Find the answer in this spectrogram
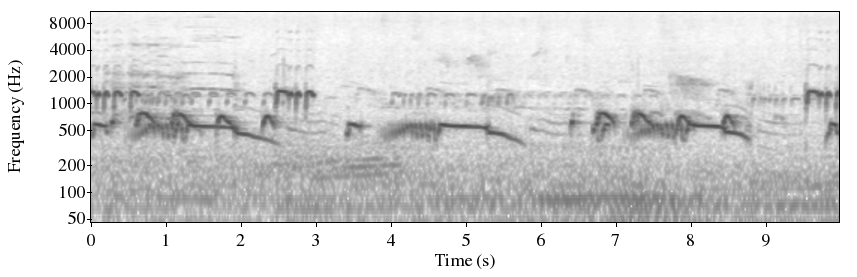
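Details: Lure song of local zebra doves to make rival doves call back: repeated rolling, bouncing coos and sustained sliding notes, with fast staccato higher notes in bursts separated by quieter gaps.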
